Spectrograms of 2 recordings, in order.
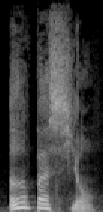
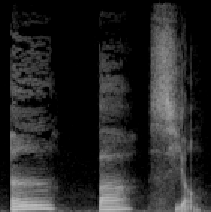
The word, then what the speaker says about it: impatient: Impatient. Okay, remember, final T not pronounced, and then you've got this T, I, and a vowel, so sien. Sien. Impatient.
